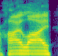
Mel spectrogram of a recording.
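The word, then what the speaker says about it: jai alai: You spell that J-A-I. That's for High Lie.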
